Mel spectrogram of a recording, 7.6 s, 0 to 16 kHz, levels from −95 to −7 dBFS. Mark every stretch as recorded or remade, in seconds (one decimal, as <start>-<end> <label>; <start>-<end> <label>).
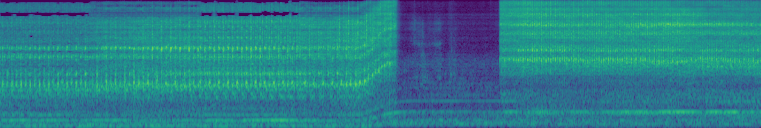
0.0-0.9 recorded; 0.9-2.0 remade; 2.0-3.0 recorded; 3.0-7.6 remade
